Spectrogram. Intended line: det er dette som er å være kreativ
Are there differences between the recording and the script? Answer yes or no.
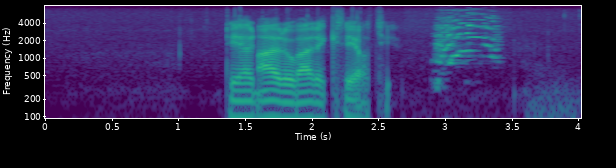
yes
